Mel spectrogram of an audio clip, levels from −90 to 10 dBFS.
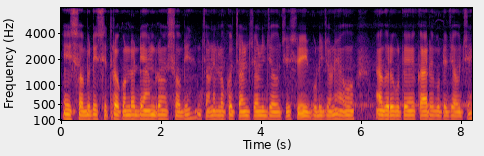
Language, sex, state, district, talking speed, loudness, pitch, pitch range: Odia, male, Odisha, Malkangiri, 160 wpm, -18 LUFS, 110 Hz, 105-115 Hz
